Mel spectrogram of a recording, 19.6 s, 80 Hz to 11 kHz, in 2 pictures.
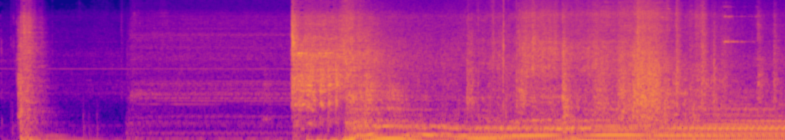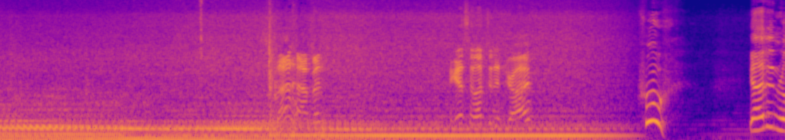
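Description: The Xterra race truck's swapped-in Nissan Titan V8 whirs quietly for a couple of seconds, then fires with a sudden jump in loudness about three and a half seconds in and runs steadily before cutting off abruptly just before the end. It is started while the transmission is in drive.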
